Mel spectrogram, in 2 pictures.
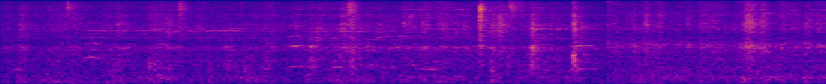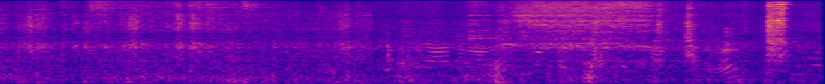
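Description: A train rolls along the tracks between Guntur and Vijayawada with steady rumbling, rhythmic clacks and occasional metallic squeals, voices faintly audible in the background.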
